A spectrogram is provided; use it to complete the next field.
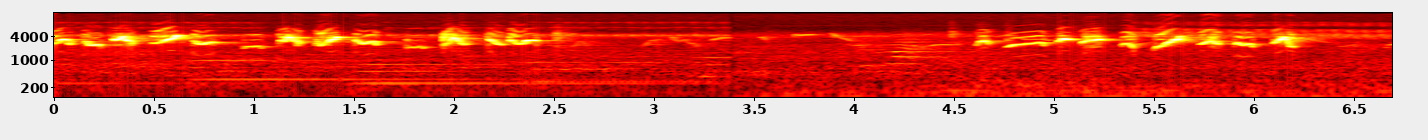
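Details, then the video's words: Javan grey-throated white-eye song used as a lure for wild birds: bursts of bright, jumbled high chirps and twitters, a three-second pause, then another lively twittering phrase. Faint low hum underneath. "opior Jawa pasti nyaut pancing dengan Opior Jawa ini"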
